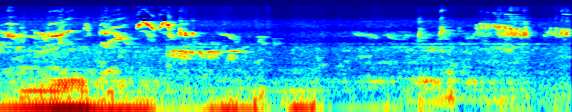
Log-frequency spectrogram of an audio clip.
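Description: A canary sings a rapid, warbling song close by.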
